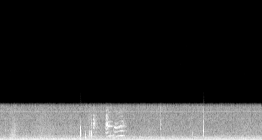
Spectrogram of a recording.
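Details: Archie, a Devon Rex cat, talks to a bird in a quick burst of chirping, chattering meows over a steady low hum.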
